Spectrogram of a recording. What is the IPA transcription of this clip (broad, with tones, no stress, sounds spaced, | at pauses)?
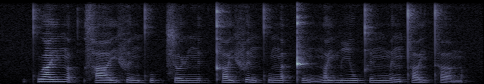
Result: kʷʰ aː˥ j ŋ ɐ˨˥ k̚ t͡sʰ aː˨˥ j f ɪ˨ ŋ kʷʰ ɪ˧ k̚ s ɵ˧ ɥ ŋ ɪ˨˥ k̚ t̪ʰ ɐ˨˥ j f ɪ˨˧ ŋ kʷʰ ɪ˨ ŋ ɐ˨˥ t̚ kʰ ɪ˨˩ ŋ ɪ˨˧ ŋ ɐ˨ j m iː˨ w kʰ ɪ˨ ŋ m ɪ˥ ŋ t̪ʰ ɐ˨˥ j t̪ʰ ɐ˨˩ m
